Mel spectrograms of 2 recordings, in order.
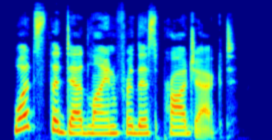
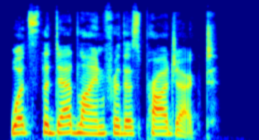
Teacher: with a strong, confident falling tone. You sound like someone who's organized and focused. · But if you say, "What's the deadline for this project?" with a rising tone, it might sound like you're unsure or maybe not even involved in the project.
